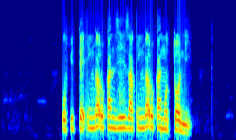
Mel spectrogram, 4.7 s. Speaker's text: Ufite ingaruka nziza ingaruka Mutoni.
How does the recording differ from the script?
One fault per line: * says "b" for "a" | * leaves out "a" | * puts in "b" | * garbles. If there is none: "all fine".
all fine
